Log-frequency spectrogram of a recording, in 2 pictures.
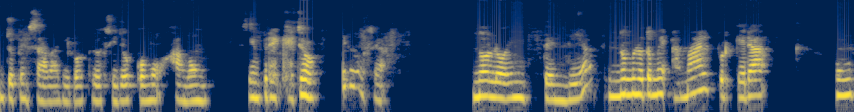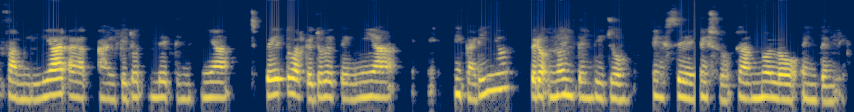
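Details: Stuttering in an adult woman, present since childhood.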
